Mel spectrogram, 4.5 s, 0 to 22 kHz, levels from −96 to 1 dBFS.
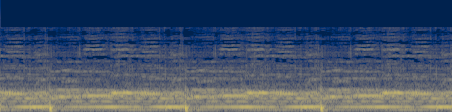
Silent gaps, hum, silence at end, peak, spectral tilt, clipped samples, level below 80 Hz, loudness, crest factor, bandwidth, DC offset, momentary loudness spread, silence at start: none; 50 Hz at -40 dBFS; 0 s; -8 dBFS; -9 dB/octave; under 0.1%; -46 dBFS; -27 LUFS; 18 dB; 8.2 kHz; under 0.1%; 3 LU; 0 s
